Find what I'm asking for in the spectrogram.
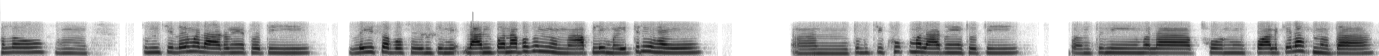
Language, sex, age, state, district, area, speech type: Marathi, female, 30-45, Maharashtra, Washim, rural, conversation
